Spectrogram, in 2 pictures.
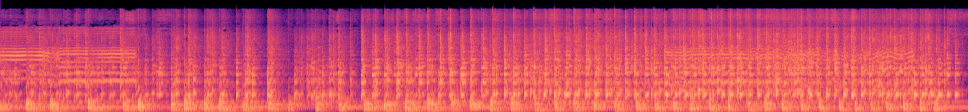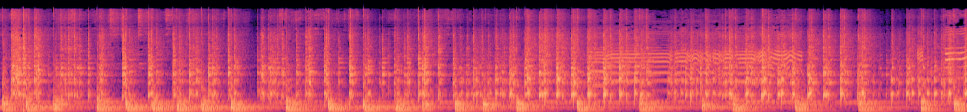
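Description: Theyyam drumming on chenda drums, rapid strokes in a fast, driving rhythm with a wavering high melody line over it. The drumming thins to more spaced, separate strokes about halfway through.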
